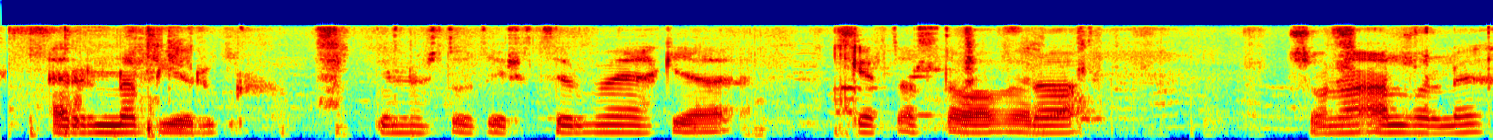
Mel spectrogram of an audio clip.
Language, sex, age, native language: Icelandic, male, 11, Icelandic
